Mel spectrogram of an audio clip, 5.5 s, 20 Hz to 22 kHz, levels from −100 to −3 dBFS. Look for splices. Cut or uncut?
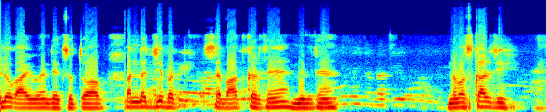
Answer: cut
